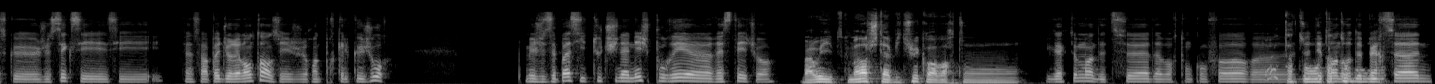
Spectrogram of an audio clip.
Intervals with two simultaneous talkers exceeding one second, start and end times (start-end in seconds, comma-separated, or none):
12.7-13.9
